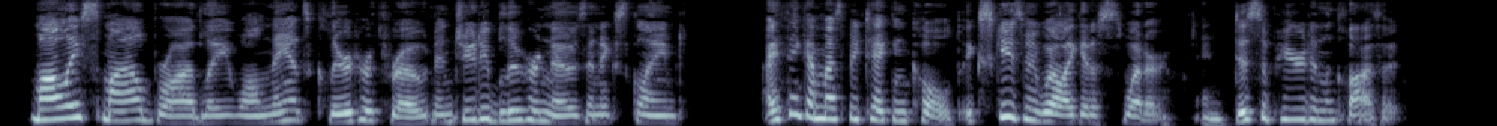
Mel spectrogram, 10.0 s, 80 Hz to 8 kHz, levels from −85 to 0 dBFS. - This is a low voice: No, high, 225 Hz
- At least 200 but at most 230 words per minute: Yes, fast, 205 wpm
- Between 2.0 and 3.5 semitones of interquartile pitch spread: No, wide, 5.5 semitones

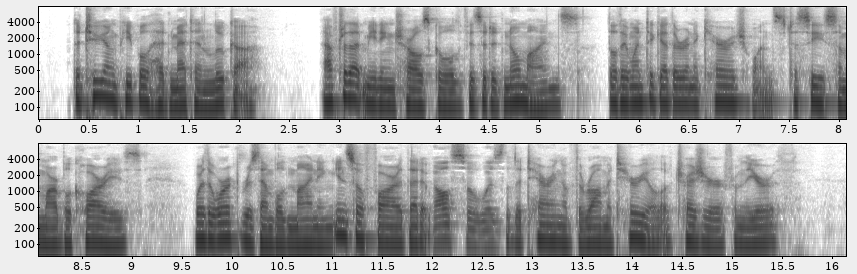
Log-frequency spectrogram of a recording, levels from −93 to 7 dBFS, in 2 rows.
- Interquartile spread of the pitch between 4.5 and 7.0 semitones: No, average, 2.9 semitones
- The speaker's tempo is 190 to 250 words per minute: Yes, average, 195 wpm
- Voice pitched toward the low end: Yes, low, 110 Hz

